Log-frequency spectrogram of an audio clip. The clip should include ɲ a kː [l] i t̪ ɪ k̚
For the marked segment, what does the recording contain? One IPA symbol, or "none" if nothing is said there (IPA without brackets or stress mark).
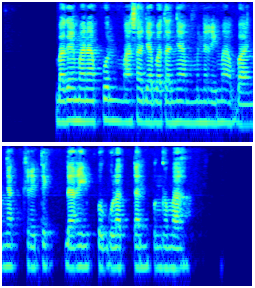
ɾ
